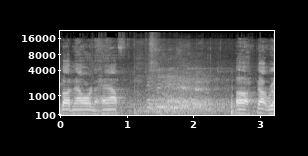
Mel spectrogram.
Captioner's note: audience laughs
